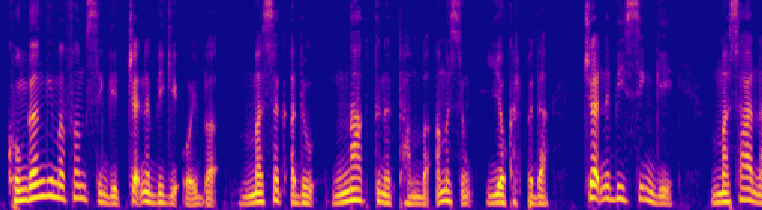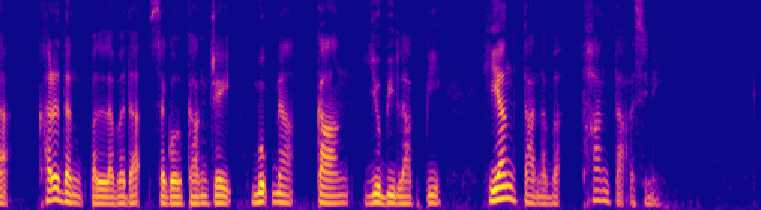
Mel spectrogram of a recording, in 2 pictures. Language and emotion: Manipuri, neutral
